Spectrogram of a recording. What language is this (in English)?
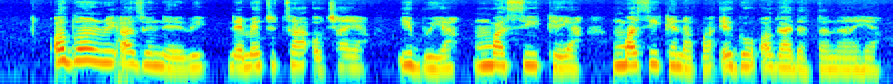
Igbo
